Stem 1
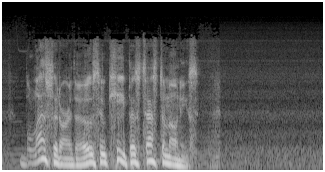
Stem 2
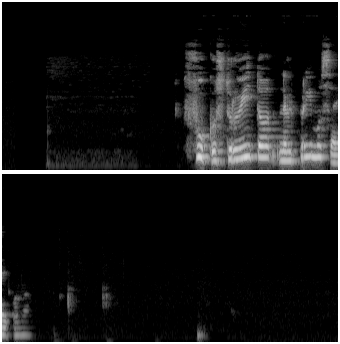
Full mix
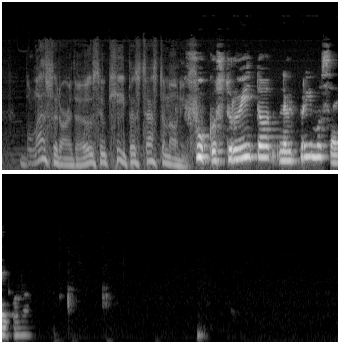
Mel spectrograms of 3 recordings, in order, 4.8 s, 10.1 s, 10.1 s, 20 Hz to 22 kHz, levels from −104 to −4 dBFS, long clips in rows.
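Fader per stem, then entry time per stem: −17.5, +1.5 decibels; 0.00, 0.00 seconds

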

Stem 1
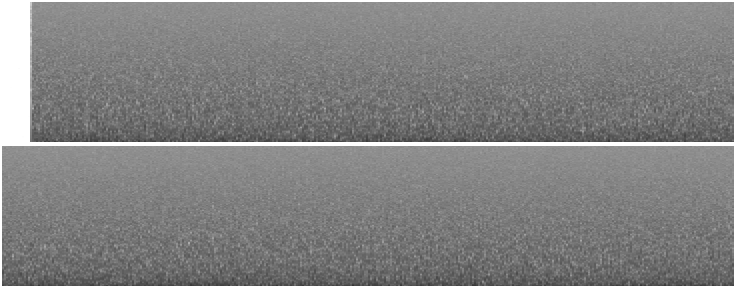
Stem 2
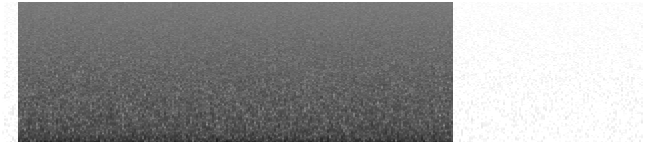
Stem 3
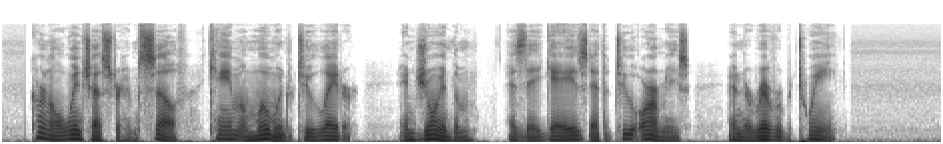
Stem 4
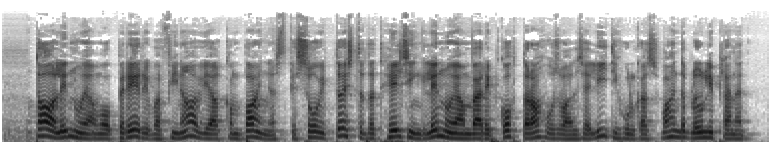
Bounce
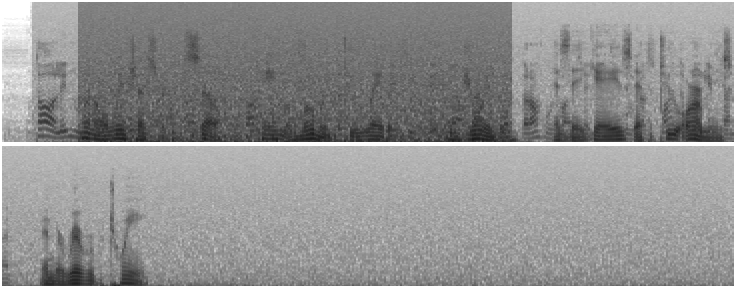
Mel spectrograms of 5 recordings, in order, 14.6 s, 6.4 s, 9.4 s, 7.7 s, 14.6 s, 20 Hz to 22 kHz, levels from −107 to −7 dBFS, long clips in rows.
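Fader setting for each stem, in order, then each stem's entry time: −15.5, −3.5, +1.0, −16.5 decibels; 0.00, 0.60, 0.45, 0.00 seconds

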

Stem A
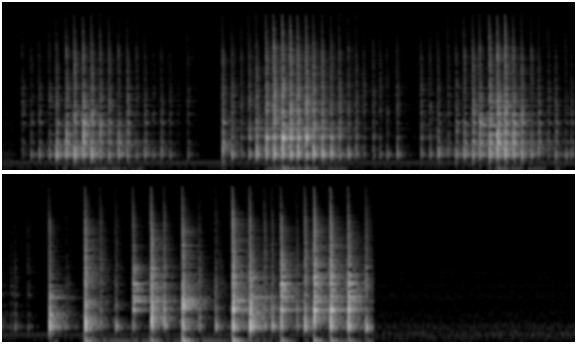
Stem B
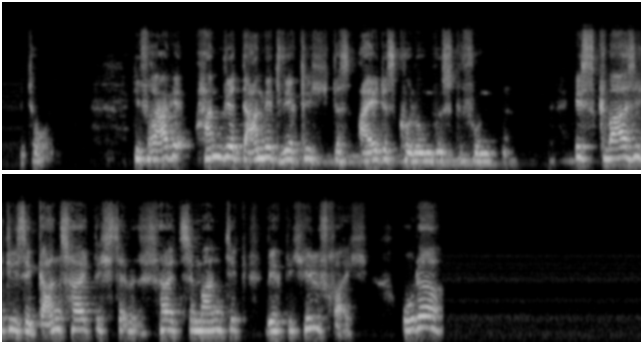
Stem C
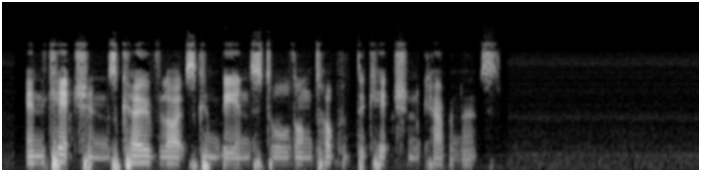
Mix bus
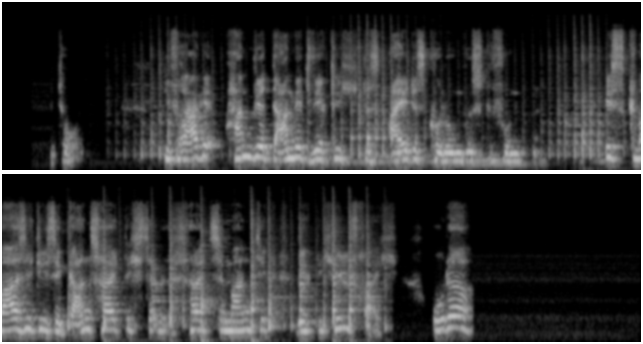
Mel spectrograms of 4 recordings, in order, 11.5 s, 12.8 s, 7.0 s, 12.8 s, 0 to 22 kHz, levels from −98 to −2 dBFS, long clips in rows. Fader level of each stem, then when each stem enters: −2.5 dB, +1.0 dB, muted; 0.85 s, 0.30 s, muted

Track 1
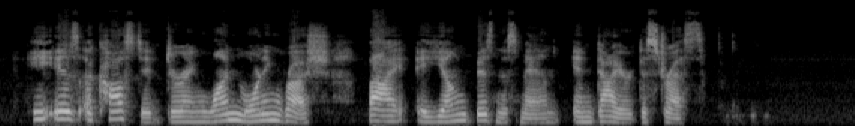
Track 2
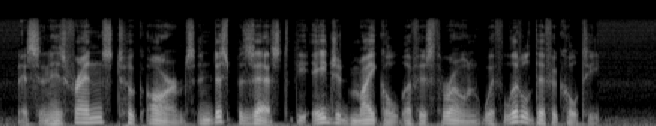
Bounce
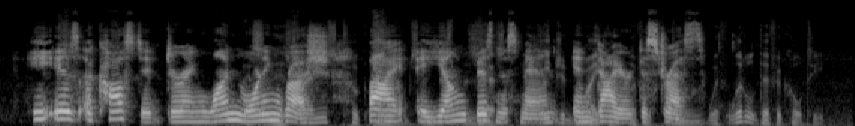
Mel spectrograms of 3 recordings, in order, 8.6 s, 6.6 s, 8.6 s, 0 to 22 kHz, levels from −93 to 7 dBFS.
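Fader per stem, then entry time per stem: 0.0, −14.0 decibels; 0.00, 2.25 seconds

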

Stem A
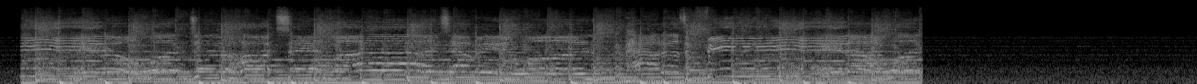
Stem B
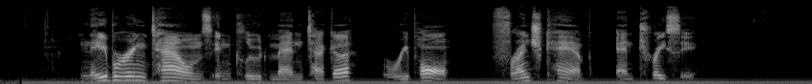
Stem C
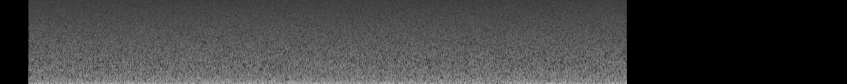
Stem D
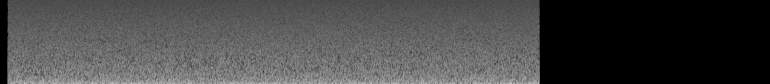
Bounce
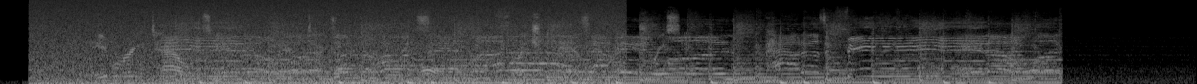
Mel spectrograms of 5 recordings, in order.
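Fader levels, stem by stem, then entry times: −6.0 dB, −11.5 dB, −8.5 dB, muted; 1.40 s, 0.00 s, 0.00 s, muted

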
